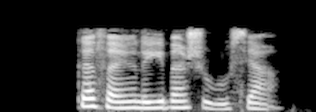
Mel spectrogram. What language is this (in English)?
Chinese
